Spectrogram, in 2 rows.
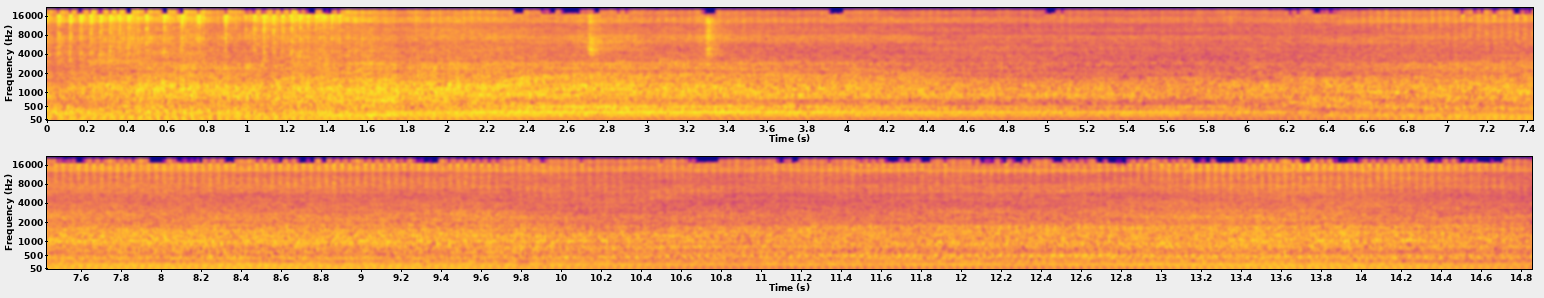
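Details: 1990s John Deere self-propelled mower with an old Briggs & Stratton engine, after cleaning the original carburetor and reassembling it correctly: the small single-cylinder engine settles into a steady, even run with no misses, surging or knocking; healthy.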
